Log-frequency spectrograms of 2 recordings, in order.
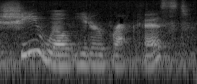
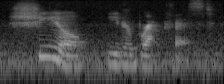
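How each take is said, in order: First: Two full words are said, she and will. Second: The two words merge into one short syllable. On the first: "instead of saying" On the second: "I will say"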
